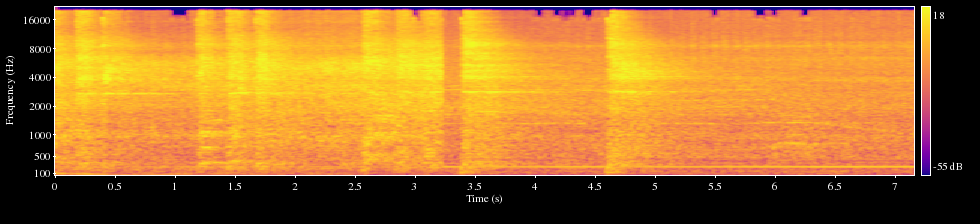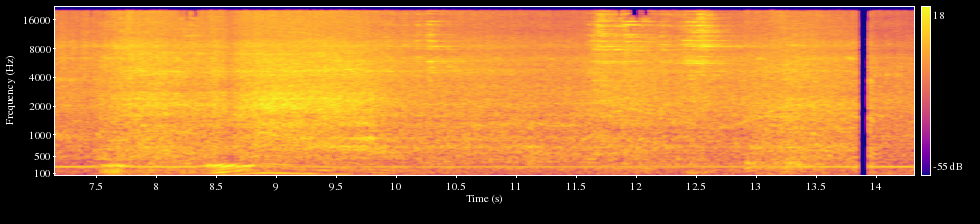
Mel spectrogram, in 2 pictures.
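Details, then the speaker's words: Old Hyundai Verna with a CNG kit that had a starting problem from low fuel pump supply voltage (about 11 V): after the fix it cranks a few clicks, then starts on petrol and settles into a steady, even idle. "இப்போ பாருங்கள் engine வந்து உங்களுக்கு நல்லா start ஆகிடுச்சு பெட்ரோலில்."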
